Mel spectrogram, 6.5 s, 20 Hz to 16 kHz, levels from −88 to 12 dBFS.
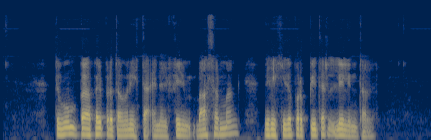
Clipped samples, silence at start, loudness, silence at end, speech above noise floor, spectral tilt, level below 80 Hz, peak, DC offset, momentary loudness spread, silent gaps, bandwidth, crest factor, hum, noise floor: under 0.1%; 0.85 s; -20 LUFS; 0.85 s; 49 dB; -9.5 dB/octave; -46 dBFS; -2 dBFS; under 0.1%; 13 LU; none; 10.5 kHz; 18 dB; none; -68 dBFS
